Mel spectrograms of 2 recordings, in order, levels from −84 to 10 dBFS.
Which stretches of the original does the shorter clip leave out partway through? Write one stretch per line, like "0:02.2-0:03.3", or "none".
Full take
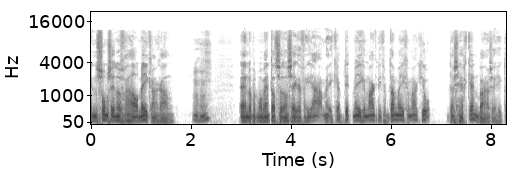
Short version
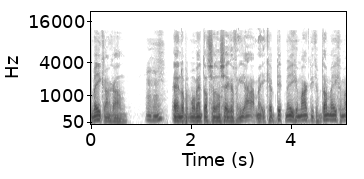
0:02.4-0:02.9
